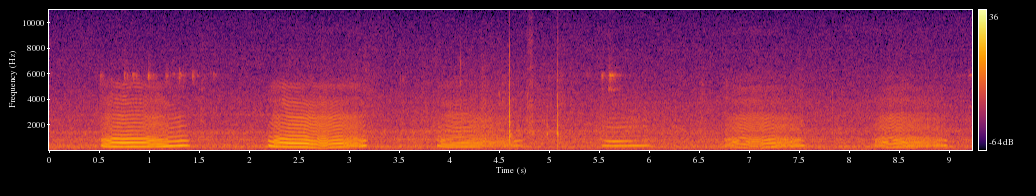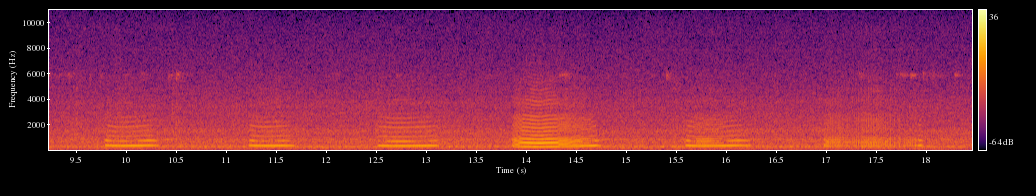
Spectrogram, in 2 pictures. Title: snoring again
